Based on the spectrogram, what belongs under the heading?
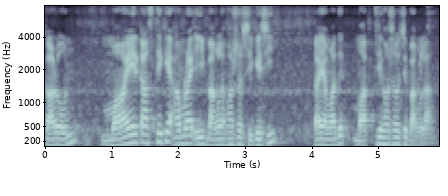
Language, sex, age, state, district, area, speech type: Bengali, male, 30-45, West Bengal, Dakshin Dinajpur, urban, spontaneous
